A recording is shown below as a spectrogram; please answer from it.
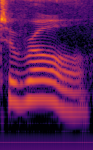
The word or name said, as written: roll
